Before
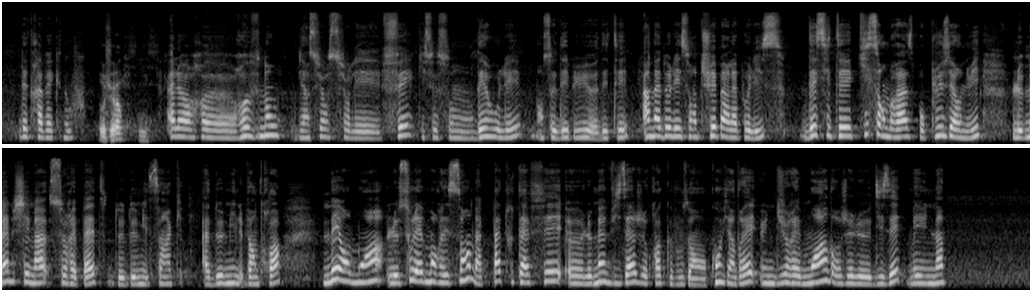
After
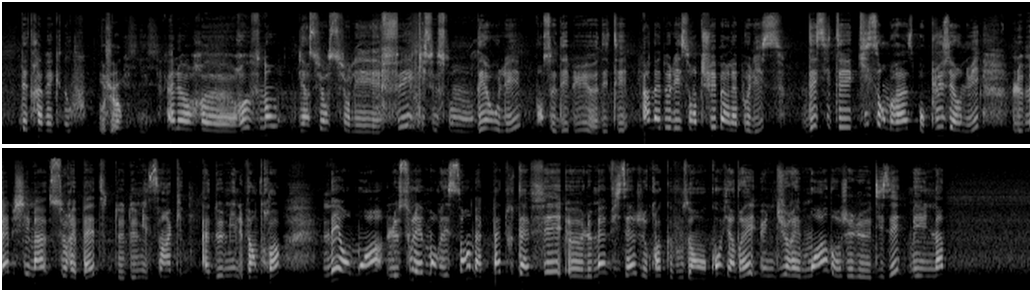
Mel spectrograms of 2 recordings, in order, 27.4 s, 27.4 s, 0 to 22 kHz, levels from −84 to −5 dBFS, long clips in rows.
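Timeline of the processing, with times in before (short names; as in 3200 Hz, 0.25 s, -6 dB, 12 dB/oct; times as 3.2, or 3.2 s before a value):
4.94–5.9 fast leveller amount 50%
whole clip: steep high-pass 750 Hz 36 dB/oct; high shelf 3100 Hz +8 dB; compressor 6:1, threshold -33 dBFS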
